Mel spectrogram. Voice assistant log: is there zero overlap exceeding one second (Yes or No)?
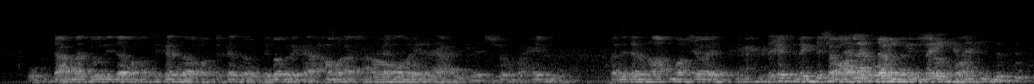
No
